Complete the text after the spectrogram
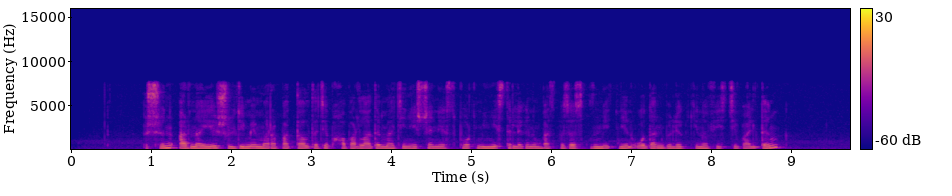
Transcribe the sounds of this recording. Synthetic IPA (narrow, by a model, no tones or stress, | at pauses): ʏʃɪnɑɾnɑjəʒʏld̪e̞me̞mɑɾɑpɑt̪ːɑlˠd̪əd̪e̞pχɑbɑɾlˠɑd̪əmæd̪e̞net̪ʒ̥æne̞spo̞ɾt̪mijnijst̪ɪɾlɪɡʲɪnɪŋbɑspɑsøzqʰəzme̞t̪ɪne̞nwʔo̰d̪ɑnbɵlekʲʰːijno̞fʲe̞sʲt̪ivalʲd̪əɴ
